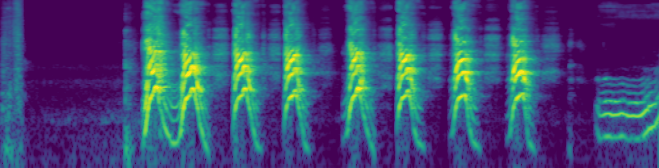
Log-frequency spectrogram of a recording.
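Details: Continuous barking from Sam, a Pomeranian: eight sharp, bright barks about every half second after a short silence, ending in a drawn-out whine.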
